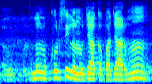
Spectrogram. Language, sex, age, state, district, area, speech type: Maithili, female, 30-45, Bihar, Darbhanga, rural, spontaneous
